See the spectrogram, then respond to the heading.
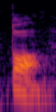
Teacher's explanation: আমরা যখন ত উচ্চারণ করি, আমাদের জিভের ডগাটা কিন্তু দাঁতের সাথে লাগছে। দেখেন তো, ত আমাদের দাঁতের আগার সাথে লাগতেছে না?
